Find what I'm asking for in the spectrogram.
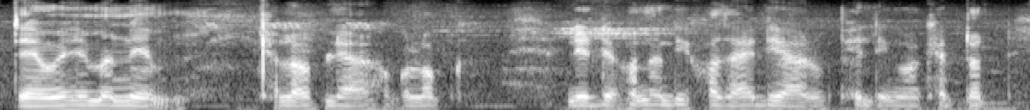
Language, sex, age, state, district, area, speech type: Assamese, male, 18-30, Assam, Lakhimpur, urban, spontaneous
